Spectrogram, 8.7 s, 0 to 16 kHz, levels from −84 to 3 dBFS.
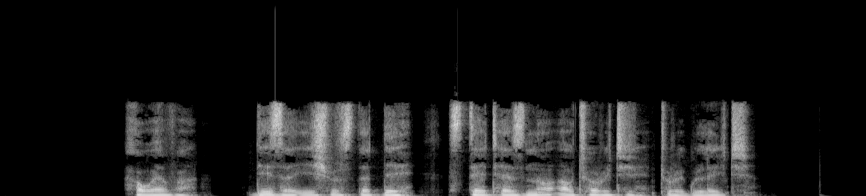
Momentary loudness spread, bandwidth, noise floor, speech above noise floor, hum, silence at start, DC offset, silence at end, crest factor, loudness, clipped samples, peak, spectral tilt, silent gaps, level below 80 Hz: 10 LU; 8 kHz; under -90 dBFS; over 75 dB; none; 1.25 s; under 0.1%; 1.2 s; 18 dB; -15 LUFS; under 0.1%; 0 dBFS; -4 dB/octave; 2.24-2.40 s; -40 dBFS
